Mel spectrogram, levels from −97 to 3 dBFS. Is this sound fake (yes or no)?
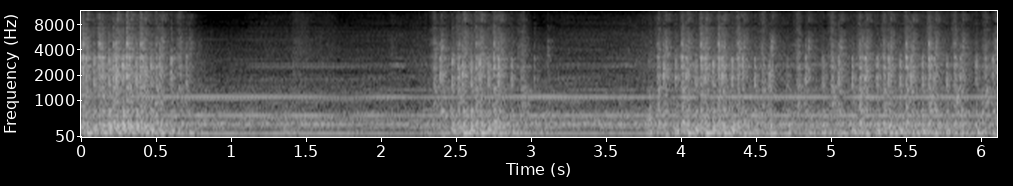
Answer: no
